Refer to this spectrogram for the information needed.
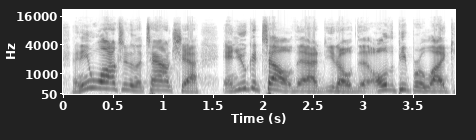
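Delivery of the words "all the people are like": normal talking voice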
